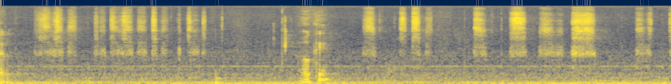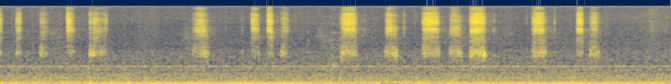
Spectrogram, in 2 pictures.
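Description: Marker pen writing and drawing on paper: a quick, irregular run of short scratchy strokes as boxes, letters and arrows are drawn, over a faint steady hum.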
